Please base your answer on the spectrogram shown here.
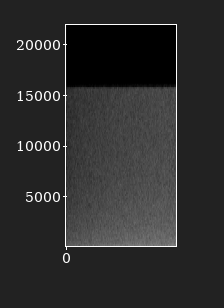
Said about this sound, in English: And white noise gets louder as it gets higher. So it's brighter because it emphasizes the highs. Okay. Pink noise.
